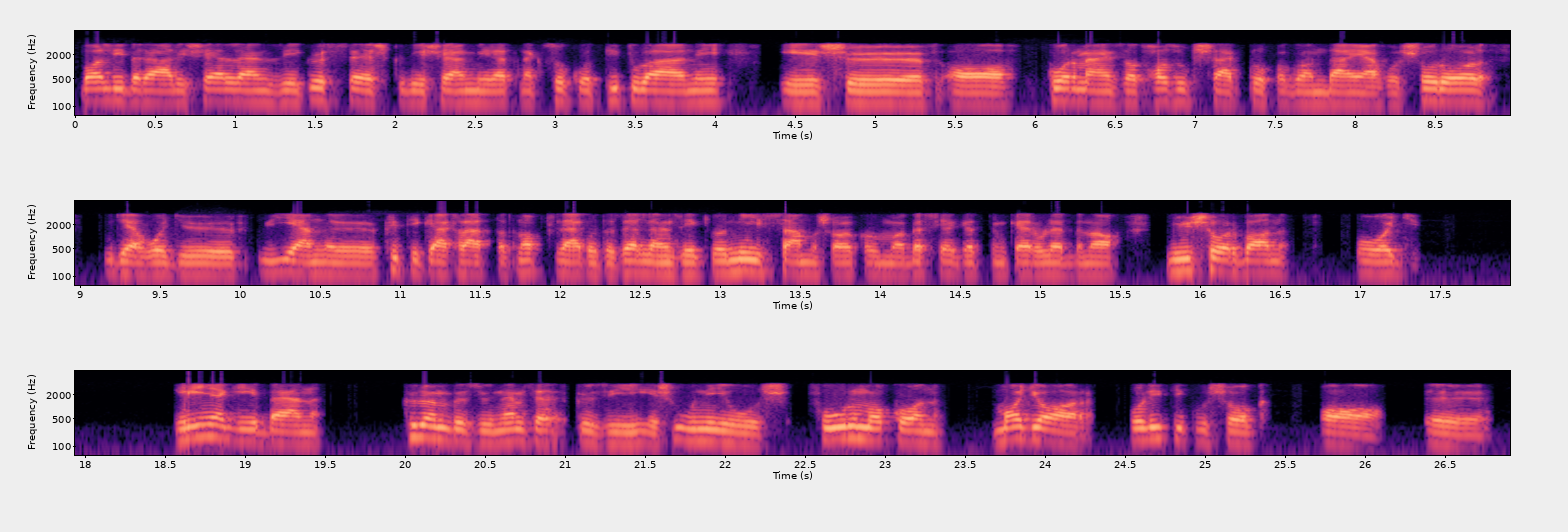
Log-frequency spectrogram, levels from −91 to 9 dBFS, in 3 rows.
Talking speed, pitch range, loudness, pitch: 85 wpm, 110-130 Hz, -14 LUFS, 120 Hz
